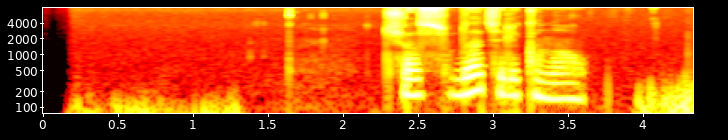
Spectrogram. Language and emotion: Russian, neutral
